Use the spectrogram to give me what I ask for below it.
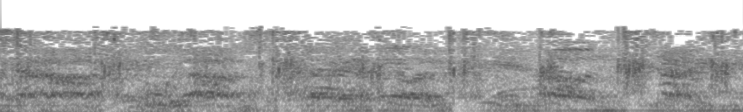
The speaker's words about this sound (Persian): این صدای اعتراض کارگران گروه ملی صنعتی فولاد اهواز است.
